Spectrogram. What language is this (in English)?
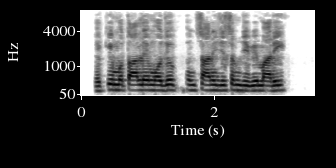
Sindhi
